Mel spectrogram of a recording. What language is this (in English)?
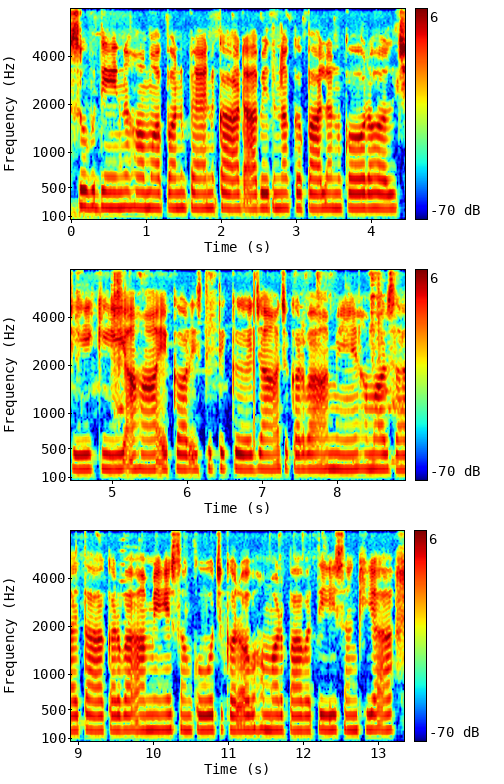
Maithili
